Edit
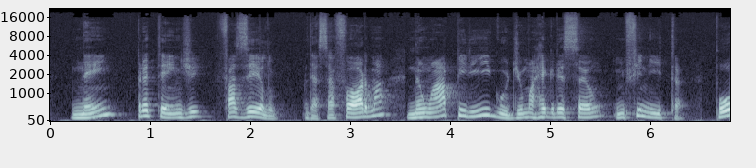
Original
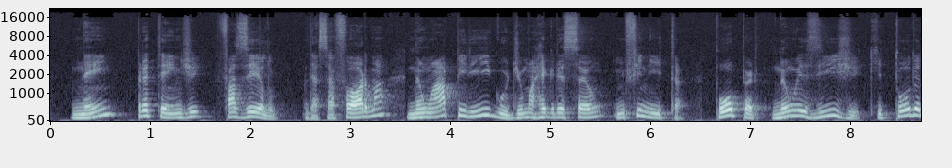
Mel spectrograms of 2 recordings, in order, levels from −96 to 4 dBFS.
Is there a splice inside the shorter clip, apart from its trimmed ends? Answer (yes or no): no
